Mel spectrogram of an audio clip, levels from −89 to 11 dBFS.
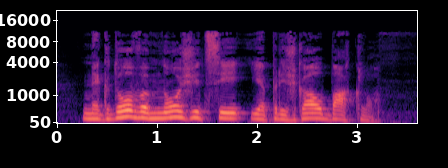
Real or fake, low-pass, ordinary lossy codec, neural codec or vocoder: real; 19.8 kHz; MP3, 48 kbps; none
